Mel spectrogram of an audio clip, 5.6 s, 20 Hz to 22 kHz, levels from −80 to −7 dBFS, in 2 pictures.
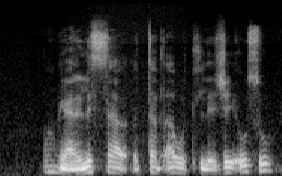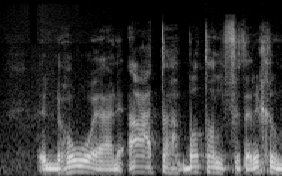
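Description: Comfort noise replaces the background at 0.00–0.43 s and 3.11–3.19 s, likely from Opus DTX: a steady, featureless hiss about 2–3 dB quieter, not a gate's silence.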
